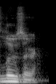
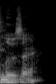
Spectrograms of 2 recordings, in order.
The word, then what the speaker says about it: Lauser: So just to do a correction real quick, it's actually pronounced loser, and he that's his last name. That is loser.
